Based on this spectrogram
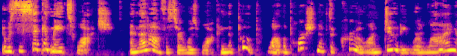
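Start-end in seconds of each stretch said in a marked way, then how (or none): none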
